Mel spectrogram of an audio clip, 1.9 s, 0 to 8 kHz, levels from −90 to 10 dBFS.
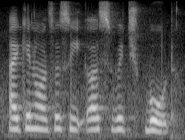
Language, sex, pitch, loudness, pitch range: English, female, 235 Hz, -16 LUFS, 230-240 Hz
